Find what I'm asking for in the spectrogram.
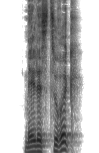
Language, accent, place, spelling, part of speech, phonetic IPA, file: German, Germany, Berlin, meldest zurück, verb, [ˌmɛldəst t͡suˈʁʏk], De-meldest zurück.ogg
- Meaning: inflection of zurückmelden: 1. second-person singular present 2. second-person singular subjunctive I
